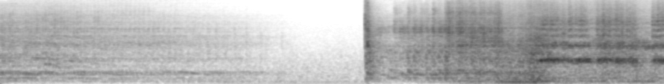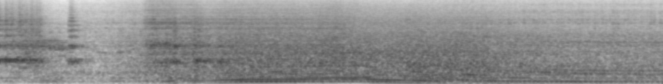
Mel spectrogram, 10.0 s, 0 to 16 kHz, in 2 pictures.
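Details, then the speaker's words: Straight-six engine with an Autolite 1100 carburetor that has rough starts, seems to flood and may be leaking a little gas: it catches, surges, then holds a steady raised idle that never drops back, so the fast idle is not releasing. "okay so what you'll do is you'll hear the idle drop back down there we go you see it's not letting it it's not letting it move"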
